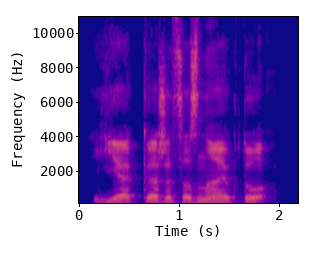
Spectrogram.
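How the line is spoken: Plain. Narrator (Russian): сказал я

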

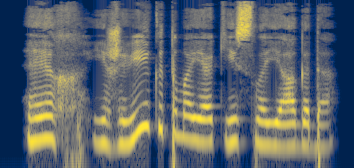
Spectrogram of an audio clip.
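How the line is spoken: Sighing, interrupting. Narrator (Russian): вздохнул, сказав он, перебивая речь Фомы

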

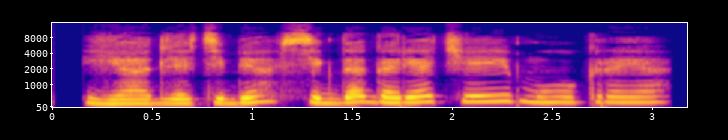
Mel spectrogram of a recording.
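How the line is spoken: Whispered. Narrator (Russian): шепотом добавила я

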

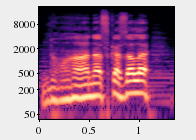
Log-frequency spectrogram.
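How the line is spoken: Hurried start. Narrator (Russian): торопливо начал мужчина

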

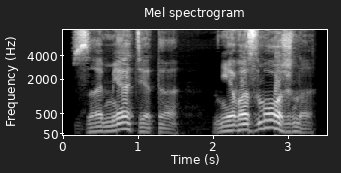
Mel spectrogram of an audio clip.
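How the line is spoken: Muffled, flat voice. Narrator (Russian): глухо произнес министр

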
